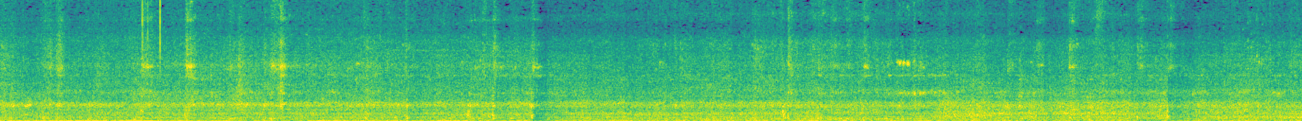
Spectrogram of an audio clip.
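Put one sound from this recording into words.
Wind rushes past a train's open window.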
